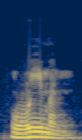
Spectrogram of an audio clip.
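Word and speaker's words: woman: pronunciation हो जाता है वमन तो जब कोई बोले वुमन तो समझना एक महिला की बात हो रही है जब कोई बोले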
